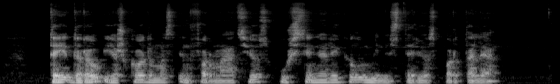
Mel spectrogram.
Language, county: Lithuanian, Kaunas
